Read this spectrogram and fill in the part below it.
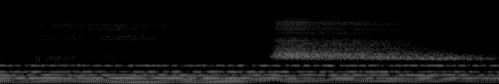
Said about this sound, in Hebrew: כן, לשאוף דרך האף ולנשוף ארוכות דרך הפה. ועוד נשימה להרפות את הגוף.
